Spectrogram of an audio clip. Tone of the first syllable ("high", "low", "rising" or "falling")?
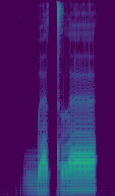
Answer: low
